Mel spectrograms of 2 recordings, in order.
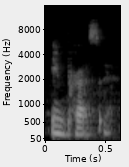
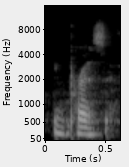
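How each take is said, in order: First: Breathy awed whisper. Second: Said in the usual way. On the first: Real, not acted. Viewer impressed by fake tears, whispered in awe.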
